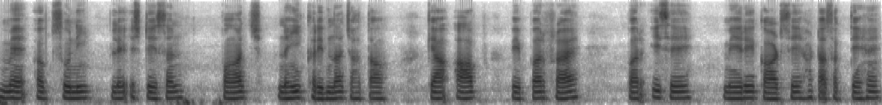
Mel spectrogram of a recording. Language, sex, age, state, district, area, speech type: Hindi, male, 18-30, Madhya Pradesh, Seoni, rural, read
